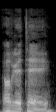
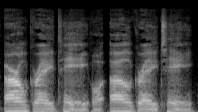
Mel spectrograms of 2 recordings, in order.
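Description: First: EARL GREY TEA run together to sound like "green tea"; slurred wrong stress. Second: EARL GREY TEA slowly, each word separate; broken-down words. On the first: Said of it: "it sounds like a green tea". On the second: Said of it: "you can really break it down". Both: Shown as a demonstration.

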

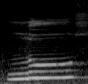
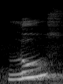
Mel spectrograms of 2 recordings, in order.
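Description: First: "Lose" with a drawn-out vowel; longer vowel. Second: "Lose" said short and high; shorter vowel. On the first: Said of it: "daha uzun". ("Lose" uzun sesli) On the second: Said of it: "biraz daha kısa". ("Lose" kısa sesli) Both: Shown as a demonstration.

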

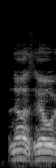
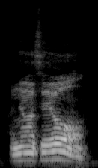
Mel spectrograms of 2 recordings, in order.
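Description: First: 안녕하세요 with a light rising tune; quick 안녕하세요 ending on a rise, head up; head up greeting. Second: 안녕하세요 falling gently at the end; 안녕하세요 with a settled falling tune, as if bowing; bowing greeting. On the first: Teacher shows the less polite head-up greeting, light rise. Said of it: "이렇게 하는 것보다". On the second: Teacher shows the polite greeting said while bowing, falling tune. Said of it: "말을 하면서 머리를 숙여서 인사를 하는". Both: Shown as a demonstration.

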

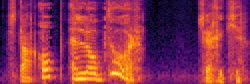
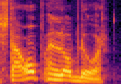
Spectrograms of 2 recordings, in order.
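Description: First: Voice cracking. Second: Higher, brisker command at normal volume; firm order. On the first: Boy with pistol ordering his captive on, voice cracking. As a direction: order him up, voice jumping high. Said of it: "Michiels stem sloeg vervaarlijk over". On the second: Boy refusing to talk to his captive, firmly ordering. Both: A narrator's reading.

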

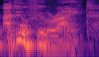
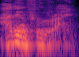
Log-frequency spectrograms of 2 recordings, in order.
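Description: First: Breathy hushed whisper, low. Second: Said in the usual way. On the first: Retold or imitated. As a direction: confide it under the breath. Retelling feeling unwell, whispered.

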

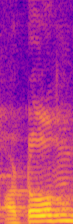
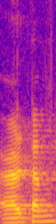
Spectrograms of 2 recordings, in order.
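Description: First: "एटॉम" with a long open o; alternative pronunciation. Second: "एटम" with a short, unstressed second vowel; usual pronunciation. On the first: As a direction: say "एटॉम" as a-TOM, full second vowel. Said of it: "pronunciation में ... एटॉम भी कहा जाता है". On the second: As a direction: say "एटम" as English AT-um. इसको एटम के बदल एटॉम भी. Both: Shown as a demonstration.

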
